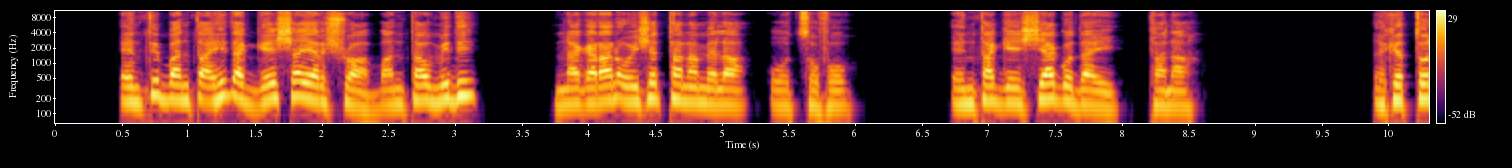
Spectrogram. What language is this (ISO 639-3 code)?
gof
